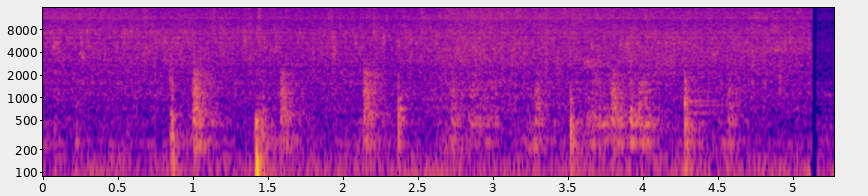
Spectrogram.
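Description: Onions fry and sizzle steadily in a pan for a special khichuri, with a spoon stirring through them in a series of sharp scrapes and knocks over the continuous hiss.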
